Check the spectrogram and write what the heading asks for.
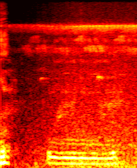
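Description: Steady high-pitched insect drone from the surrounding vegetation, with a man's voice holding a low, flat hum for about a second in the middle.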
